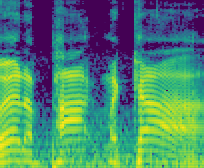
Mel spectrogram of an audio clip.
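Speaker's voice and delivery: poor put-on Boston accent. Asked for a Boston accent, the speaker attempts one: bad Boston accent. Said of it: "Your Boston accent?".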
